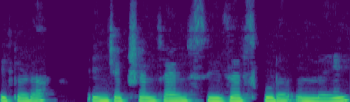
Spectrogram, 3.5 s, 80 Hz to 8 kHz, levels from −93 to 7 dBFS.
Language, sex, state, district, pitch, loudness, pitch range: Telugu, female, Telangana, Karimnagar, 235 Hz, -23 LUFS, 230-245 Hz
